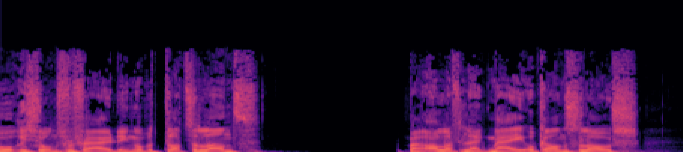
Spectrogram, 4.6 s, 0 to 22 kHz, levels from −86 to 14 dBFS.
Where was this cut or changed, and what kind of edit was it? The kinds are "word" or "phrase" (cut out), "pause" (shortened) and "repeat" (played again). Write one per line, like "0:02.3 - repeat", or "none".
0:03.1 - word
0:03.6 - word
